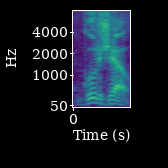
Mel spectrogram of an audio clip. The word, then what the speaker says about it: Gurgel: Gur. Like gur. Gur. Gur. Gurgel.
